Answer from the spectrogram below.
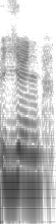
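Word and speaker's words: yan: Тот же соль, ень. Там написано Y, A, N. А читается как ень.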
